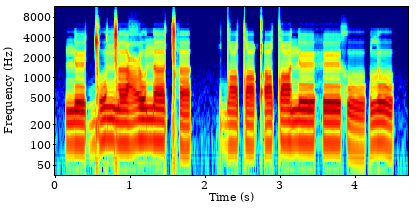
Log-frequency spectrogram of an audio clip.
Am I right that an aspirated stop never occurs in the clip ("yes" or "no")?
no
